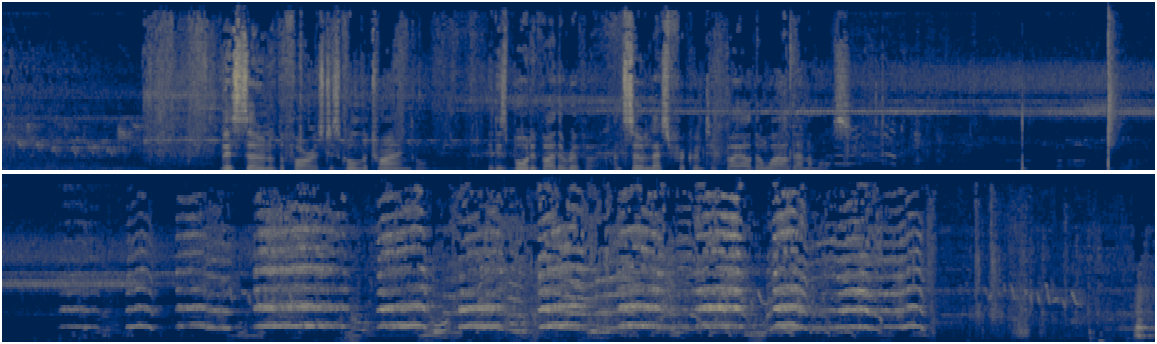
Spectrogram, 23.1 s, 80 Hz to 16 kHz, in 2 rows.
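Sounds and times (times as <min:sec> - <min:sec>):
chimpanzees screaming and hooting: 0:08.2 - 0:21.0.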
